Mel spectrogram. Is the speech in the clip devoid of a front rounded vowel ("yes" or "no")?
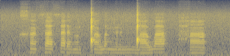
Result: yes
